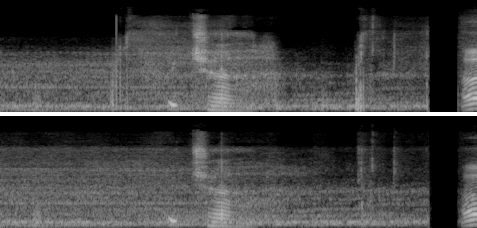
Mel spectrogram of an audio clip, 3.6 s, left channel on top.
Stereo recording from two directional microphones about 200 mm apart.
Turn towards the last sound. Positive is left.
turn(degrees=0)  # may be behind; listen again after turning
